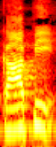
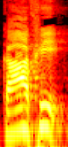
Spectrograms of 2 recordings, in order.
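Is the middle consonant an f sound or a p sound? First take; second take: P sound; F sound. First: The middle consonant is a p sound. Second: The middle consonant is an f sound. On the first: The speaker calls it wrong. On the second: The speaker calls it right.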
